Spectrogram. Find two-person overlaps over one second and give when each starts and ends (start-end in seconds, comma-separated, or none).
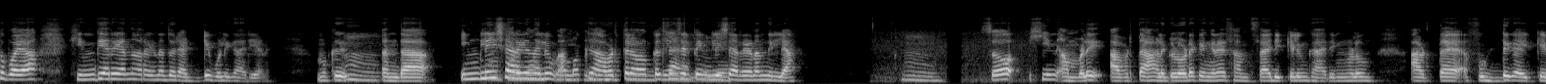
4.9-7.3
